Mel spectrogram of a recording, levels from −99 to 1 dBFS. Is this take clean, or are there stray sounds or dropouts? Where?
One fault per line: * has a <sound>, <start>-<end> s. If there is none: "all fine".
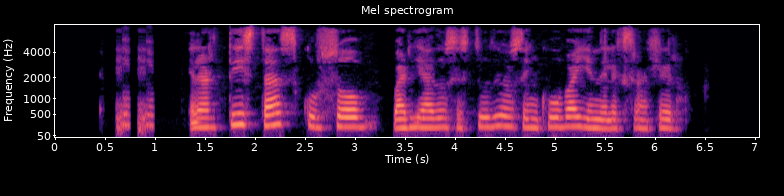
* has a laugh, 0.6-1.0 s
